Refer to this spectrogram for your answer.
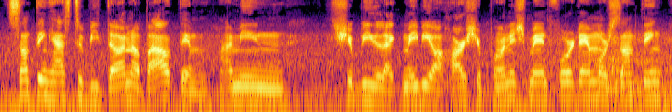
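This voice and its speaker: Fairly high pitch from a man at a moderate pace, with ordinary pitch variation, very even loudness and noticeable background noise. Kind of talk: casual vlog monologue. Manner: halting, many fillers and repeats.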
